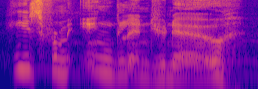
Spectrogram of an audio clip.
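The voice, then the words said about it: Attempted English accent. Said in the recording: “my attempt at an English accent”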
